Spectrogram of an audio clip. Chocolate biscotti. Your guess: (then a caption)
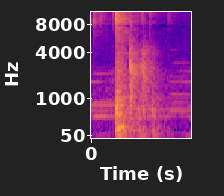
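Dry. A finished chocolate biscotti is snapped in two, giving a sharp, crisp crack followed by a couple of smaller crackling snaps that fade quickly. The crunchy break shows there is little moisture left inside, which is why it keeps longer than cookies, madeleines or muffins.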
